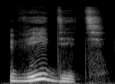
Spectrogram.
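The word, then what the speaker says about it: видеть: Vidit. Since the wall is unstressed, I pronounce it as e.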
